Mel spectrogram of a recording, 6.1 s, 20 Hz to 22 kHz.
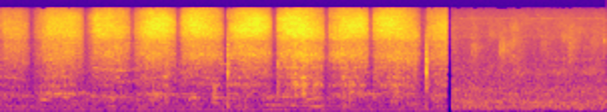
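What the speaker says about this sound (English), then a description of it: "we'll start applying some stain" Wood stain rubbed by hand across sanded wood on a 75 gallon fish tank stand, heard as steady close swishing strokes in a regular back-and-forth rhythm, each pass a soft rasp, ending with a sharp knock and duller rubbing.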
